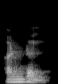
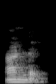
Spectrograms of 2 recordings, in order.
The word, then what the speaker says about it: Andal: हम्म, तो कुछ वुमेन्स का नाम बता देता हूँ, एक अलवर में थी अंडल। अंडल, आंडल।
